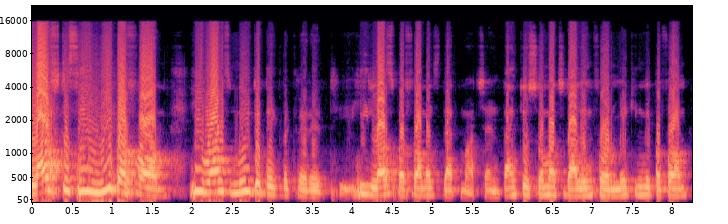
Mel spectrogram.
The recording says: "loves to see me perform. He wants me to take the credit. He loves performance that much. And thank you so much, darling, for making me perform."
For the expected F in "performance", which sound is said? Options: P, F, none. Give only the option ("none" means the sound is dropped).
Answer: F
